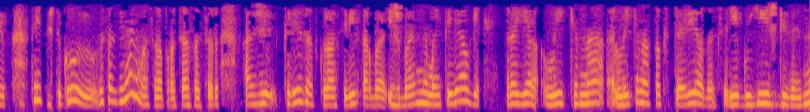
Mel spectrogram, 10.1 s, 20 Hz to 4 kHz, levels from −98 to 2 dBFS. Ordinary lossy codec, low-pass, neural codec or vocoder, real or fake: MP3, 16 kbps; 3.6 kHz; none; real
